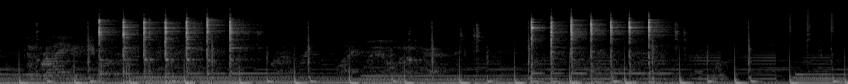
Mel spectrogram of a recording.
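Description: Two quick runs of about seven light hammer taps on a socket held against the valve stem tips of a Mazda Miata cylinder head, metal on metal with a short ring, one run about a second in and one past the middle. The taps help the freshly installed valve keepers seat. Background music with a steady beat runs under it.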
